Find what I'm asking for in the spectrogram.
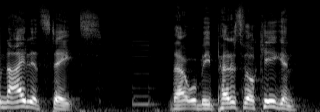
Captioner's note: buzzer buzzes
